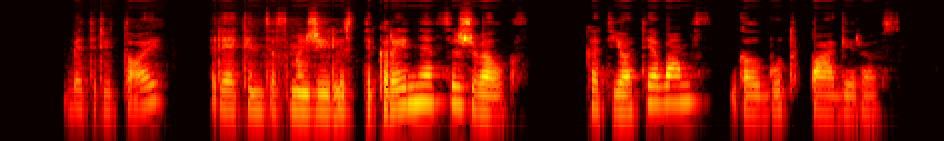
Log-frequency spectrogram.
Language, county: Lithuanian, Alytus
